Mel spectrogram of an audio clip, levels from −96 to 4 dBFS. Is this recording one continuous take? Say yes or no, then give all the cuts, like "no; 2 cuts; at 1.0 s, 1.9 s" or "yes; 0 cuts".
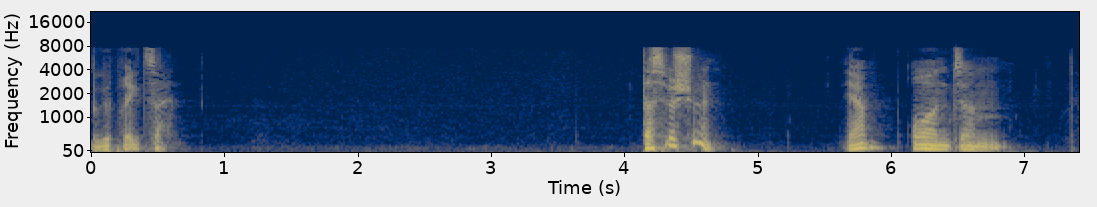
yes; 0 cuts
